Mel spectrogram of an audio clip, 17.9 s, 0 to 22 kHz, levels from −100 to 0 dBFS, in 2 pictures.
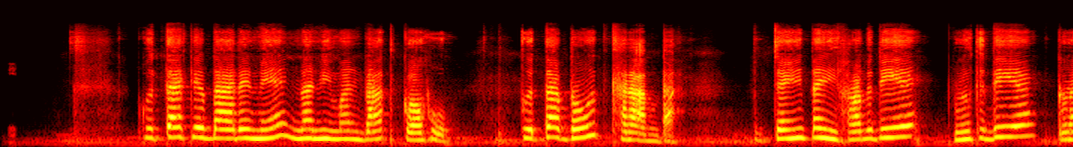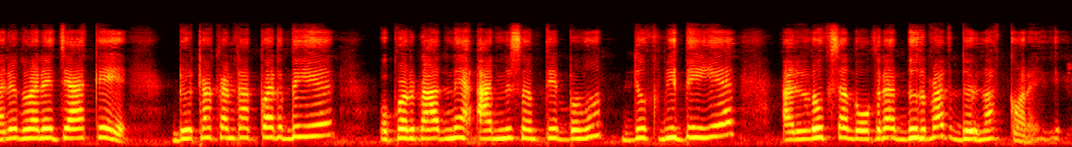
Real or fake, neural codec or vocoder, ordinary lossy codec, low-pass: fake; codec, 24 kHz, 0.9 kbps, WavTokenizer, medium music audio release; none; none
